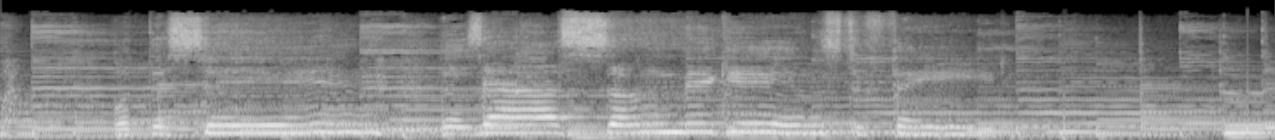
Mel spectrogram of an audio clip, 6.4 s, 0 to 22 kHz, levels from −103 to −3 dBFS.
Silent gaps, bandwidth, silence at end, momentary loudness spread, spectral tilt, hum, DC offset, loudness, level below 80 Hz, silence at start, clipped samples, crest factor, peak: none; 15.5 kHz; 0 s; 10 LU; -4 dB/octave; none; under 0.1%; -18 LUFS; -52 dBFS; 0 s; under 0.1%; 16 dB; -2 dBFS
